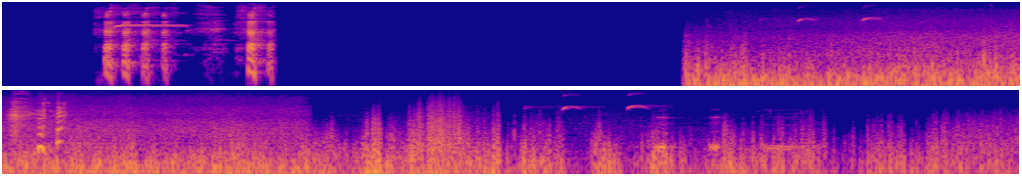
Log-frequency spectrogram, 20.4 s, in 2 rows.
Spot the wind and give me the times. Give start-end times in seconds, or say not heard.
6.8-20.3.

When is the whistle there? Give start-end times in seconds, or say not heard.
1.1-1.9, 7.5-8.8, 15.4-16.9.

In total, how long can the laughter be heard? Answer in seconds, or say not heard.
5 s.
